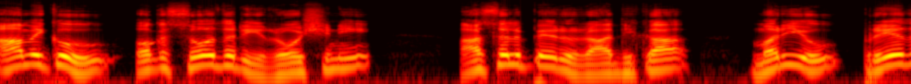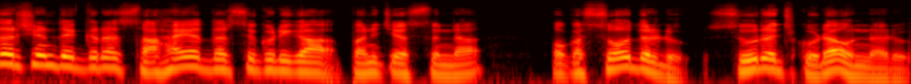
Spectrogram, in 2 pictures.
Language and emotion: Telugu, neutral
